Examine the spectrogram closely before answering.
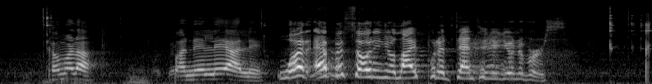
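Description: A woman talks with animation, close by.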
